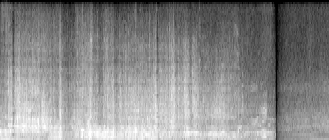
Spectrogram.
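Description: A rally car engine roars and revs hard as the car speeds past close by.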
